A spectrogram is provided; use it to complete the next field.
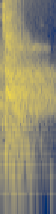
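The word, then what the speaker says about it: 找: l kita lihat m m itu bacanya cau cau itu mencari mencari apa mencari teman cau mencari guru cau la ya cau itu artinya mencari Oke la yang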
